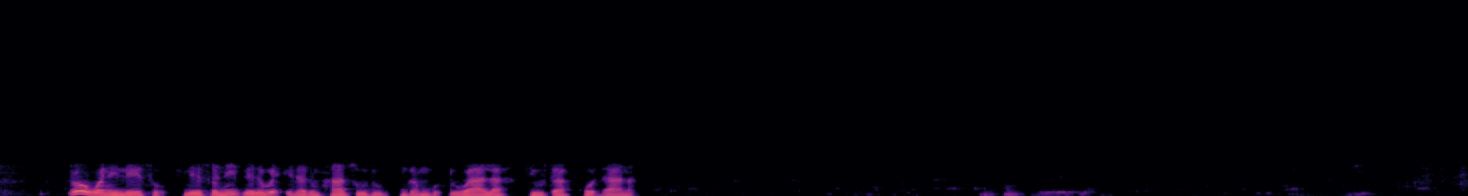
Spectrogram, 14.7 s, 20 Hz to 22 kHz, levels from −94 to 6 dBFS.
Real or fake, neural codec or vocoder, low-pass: real; none; 3.6 kHz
